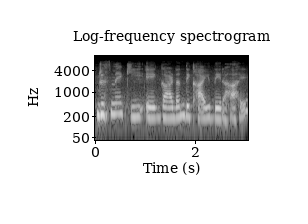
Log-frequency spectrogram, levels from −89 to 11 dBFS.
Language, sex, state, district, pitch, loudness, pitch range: Hindi, female, Madhya Pradesh, Dhar, 195 Hz, -17 LUFS, 185-225 Hz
